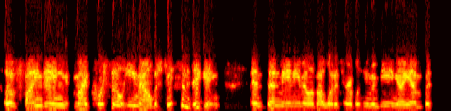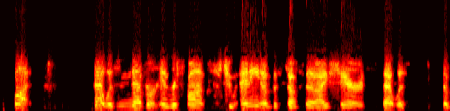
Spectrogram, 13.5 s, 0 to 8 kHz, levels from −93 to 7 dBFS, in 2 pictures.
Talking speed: 175 wpm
